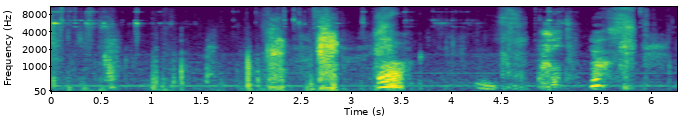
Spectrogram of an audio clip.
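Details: Pug dog attacking a plush toy with gusto, giving rough snorts and grunting growls in uneven bursts, a few with brief wavering whines, against a constant low hum and occasional human voice.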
